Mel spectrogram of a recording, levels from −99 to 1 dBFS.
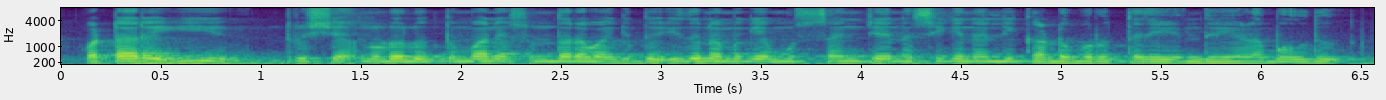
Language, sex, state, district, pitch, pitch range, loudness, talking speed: Kannada, male, Karnataka, Koppal, 120 Hz, 115-125 Hz, -19 LUFS, 120 wpm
